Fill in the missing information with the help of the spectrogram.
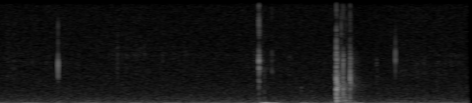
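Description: A solid bar of soap with a red coating and a yellow inside, held in the hand, is shaved with a metal utility knife blade. Four short, crisp, bright scraping clicks stand out from a quiet background, the third the loudest and slightly drawn out, each fading almost at once.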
